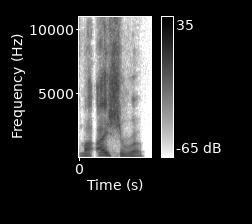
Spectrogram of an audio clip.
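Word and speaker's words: מעשר: chapter 3 verses 8-10 means 10th in Hebrew and is pronounced my ishara ten percent of every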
